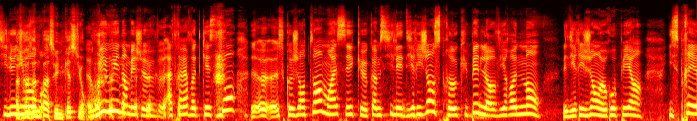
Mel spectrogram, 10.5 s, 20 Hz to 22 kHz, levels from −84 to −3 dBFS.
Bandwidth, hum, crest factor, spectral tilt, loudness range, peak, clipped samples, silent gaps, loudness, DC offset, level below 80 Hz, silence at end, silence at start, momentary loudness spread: 18.5 kHz; none; 14 dB; -4 dB/octave; 2 LU; 0 dBFS; under 0.1%; none; -14 LUFS; under 0.1%; -38 dBFS; 0 s; 0 s; 5 LU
